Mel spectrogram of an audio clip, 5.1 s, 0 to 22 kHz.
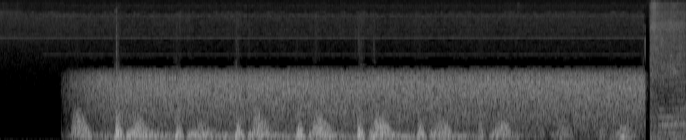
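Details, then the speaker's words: Doppler fetal heartbeat at a prenatal check during the mother's pregnancy (she married at 16 weeks): rapid whooshing beats, roughly 130–140 per minute, with soft background music. "오늘 아기 신장 소리 들으러 왔어요."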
